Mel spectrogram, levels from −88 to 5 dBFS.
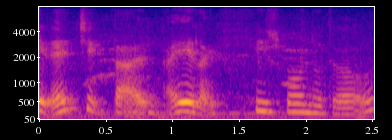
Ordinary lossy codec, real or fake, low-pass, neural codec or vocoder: none; real; none; none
